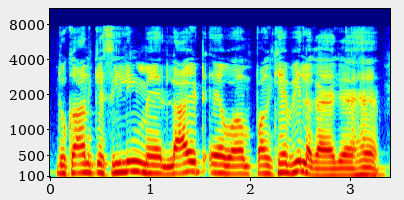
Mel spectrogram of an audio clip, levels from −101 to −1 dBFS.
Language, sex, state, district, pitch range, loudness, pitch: Hindi, male, Jharkhand, Garhwa, 145-175 Hz, -10 LUFS, 160 Hz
